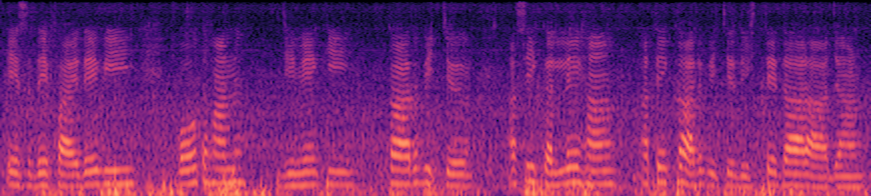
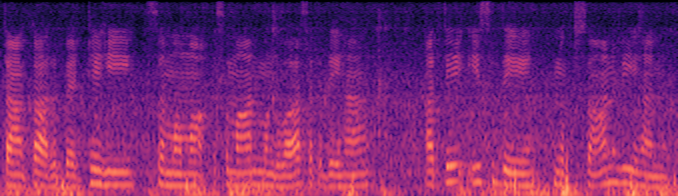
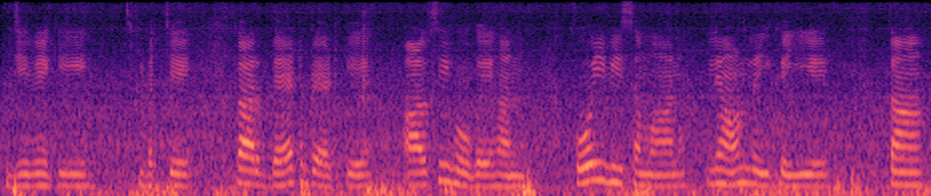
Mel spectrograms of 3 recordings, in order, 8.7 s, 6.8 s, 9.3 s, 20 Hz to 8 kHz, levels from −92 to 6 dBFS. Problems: constant background noise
